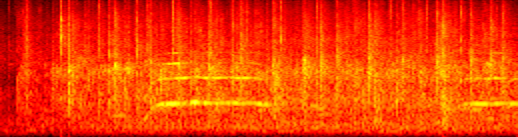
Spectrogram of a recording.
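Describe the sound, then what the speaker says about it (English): Applause for student mariachi musicians and singers at a school board meeting rises quickly into full, sustained clapping from the room, with a few brighter tones and murmurs mixed into the steady crowd noise. "Please give a big round of applause to the student musicians and singers"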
